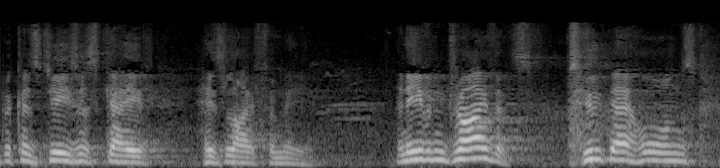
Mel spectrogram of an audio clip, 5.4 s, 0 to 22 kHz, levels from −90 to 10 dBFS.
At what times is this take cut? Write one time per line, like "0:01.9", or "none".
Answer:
0:02.9
0:04.3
